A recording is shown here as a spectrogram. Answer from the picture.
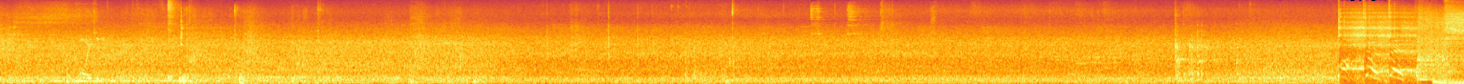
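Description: Indistinct voices over a steady rushing background noise, with no clear strikes or rhythm.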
